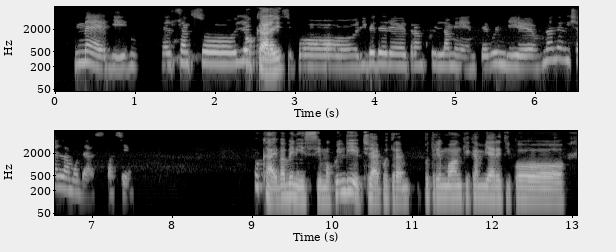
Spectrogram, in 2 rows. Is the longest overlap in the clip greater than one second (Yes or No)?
No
